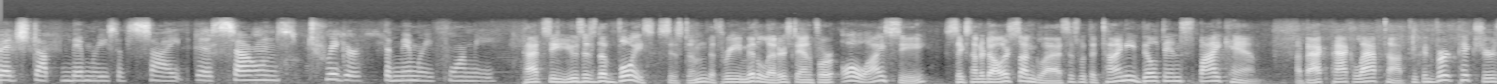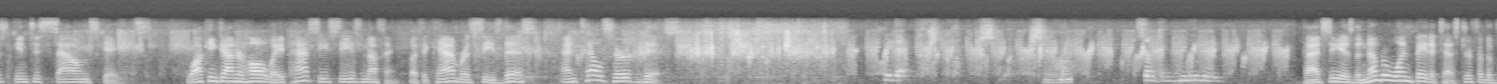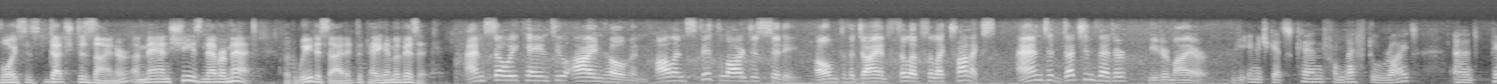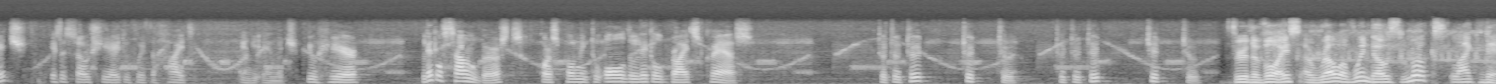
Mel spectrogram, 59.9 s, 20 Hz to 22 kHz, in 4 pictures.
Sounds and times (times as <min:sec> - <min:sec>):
Speech: 0:00.0 - 0:21.8, 0:23.8 - 0:24.3, 0:25.4 - 0:25.7, 0:26.4 - 0:27.2, 0:28.0 - 0:48.6, 0:49.2 - 0:52.4, 0:53.7 - 0:59.8.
